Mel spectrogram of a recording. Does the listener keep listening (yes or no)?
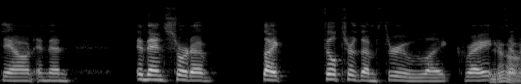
no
